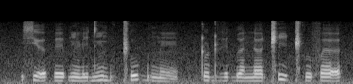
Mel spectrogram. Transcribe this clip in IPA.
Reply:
sʲə | eɓĩ ɽidĩ buǁu ɡ͡bəŋ͡mẽ | ʈuɖʱeɡ͡bɜnɜ ǁi ǁʰufɜ

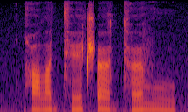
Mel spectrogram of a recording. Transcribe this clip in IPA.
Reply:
qʰolˠidtʰe t͡ʃʼœːdtʰœ vu

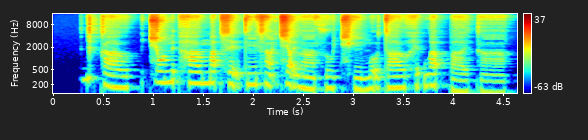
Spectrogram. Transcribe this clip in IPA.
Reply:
ɡɪ˦ʔka˨ʊ̯ | t͡ɕɔ˦nɪ˦ʔha˦ʊ̯ mä˦ʔ sʰḛ˦˨ɪ̯tĩ˦sã˦˨ t͡ɕa̰˦˨ɪ̯lã˨θu˨ t͡ɕʰĩ˨mo̰˦˨ʊ̯ta˦ʊ̯ hɪ˦ʔwä˦ʔ pa˨ɪ̯ kã˨

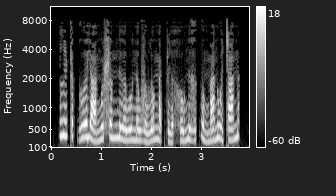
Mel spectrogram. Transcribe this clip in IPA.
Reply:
li˧˥ ʈə˨˩k̚ɣu˧ə̯jaː˨˩˨ŋu˧˥ ʂə˧m nɨ˨˩ə̯wu˨˩nə˨˩w və˨˩˨wlo˧ŋa˨˩k̚ʂi˨˩˨ə̯ ho˨˩˦wnɨ˨˩ ɣə˦˥k̚vo˨˩˨ŋmaː˧˥n wɨ˨˩˨ca˧˥n

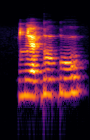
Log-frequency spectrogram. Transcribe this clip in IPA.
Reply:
ʎɛ̃ɠɯɠu

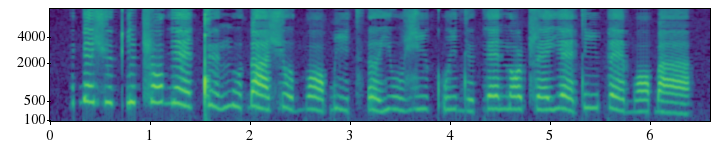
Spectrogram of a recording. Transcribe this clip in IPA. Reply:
ɠɛ˥ʃʏ˥kʼi˥ ʈ͡ʂɔ˥ ɡɛ˥˨ ǃʏ˥˨ŋu˥˨ ɗa˥˨ʃʊ˥˨ bɔ˥˨ɓi˥˨t͡sʼə˥˨ ju˥˨ʑi˥kʷʼi˥dʏ˥˨ kɛ˥ nɔ˥ʈ͡ʂɛ˥ jɛ˥˨ti˥pɛ˥˨ bɔ˥ɓa˥˨

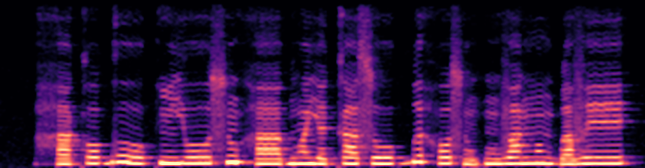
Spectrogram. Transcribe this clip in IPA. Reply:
ha˨kɔ˧ɡoː˦˨kĩ˧ joː˦sũ˦ haː˧ ɡʷã˦jɛ˧ ka˧soː˧ ɡ͡bə˦ hɔ˦sũ˨pũ˧ va˦ŋɔ̃˦ɡ͡ba˧ veː˦

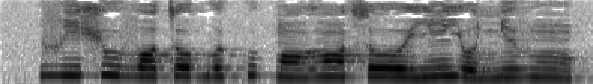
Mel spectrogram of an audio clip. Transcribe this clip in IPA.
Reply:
vi˧ʃu˦˨ vɔ˧ to˧ɡʷɨ˨˦kʷə˦˨k͡pɔ̃˨ ɣɔ̃˦˨soː˦˨ jĩ˦jo˨ ɲɨ˦vũ˦˨

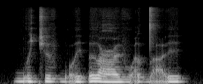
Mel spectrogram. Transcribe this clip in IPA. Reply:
bɤcʏvbɔ̰ɪ̯ʔəʊ̯ ʕøvɔ̰lʲdˤə̰ɪ̯

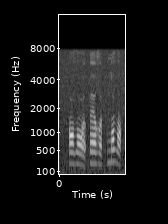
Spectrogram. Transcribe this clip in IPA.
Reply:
ɔ ðˤoː | əːʁʷə | nɔðˤə

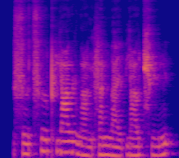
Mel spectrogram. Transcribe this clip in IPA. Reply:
sɹ̩˨˩t͡sʰɹ̩˥ pʰjɑ˥ʊ̯ ɻwɑ˨˩ŋfä˦ n̪wa˨˩ɪ̯pjɑ˧˥ʊ̯t͡ɕʰy˧˥n

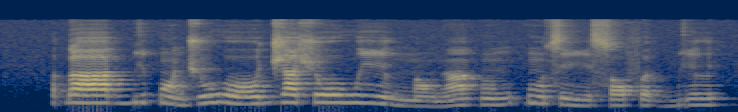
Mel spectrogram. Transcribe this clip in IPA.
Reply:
ɗaː˦ɡ͡bi˦pɔ̃˨ d͡ʒu˦woː˨˦d͡ʒa˦ʃoː˦ wiː˦˨lnɔ̃˨ɡã˦ | ũ˨˦ŋ kʷũ˦siː˨sɔ˧fə˨ ɡ͡bi˧l

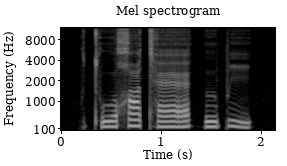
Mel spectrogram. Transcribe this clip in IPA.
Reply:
tʼuχɑ tʰæ | ɯpi

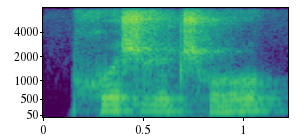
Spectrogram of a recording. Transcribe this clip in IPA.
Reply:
χʷəːʃ ɣɘt͡ʃʰo

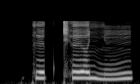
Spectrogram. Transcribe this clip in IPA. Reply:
ke˧tcʰe˧ɐ̯ ɲĩ˨˦

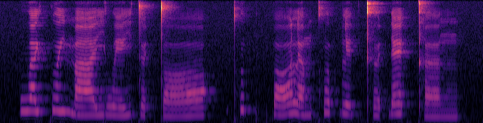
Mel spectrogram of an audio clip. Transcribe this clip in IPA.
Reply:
wɐ˥jkʷɐ˥j maː˨˧jwe˨˥jt̪ɵ˨t̚t̪ɔː˨˧ | kʷʰɐ˥p̚ɪ˨˥k̚ pɔː˨˥ lɐ˨˧mkʷʰɐ˥p̚ lɪ˧k̚t̪ʰɵ˨˥t̚ɛː˥k̚ t̪ʰɐ˨ŋ

